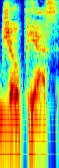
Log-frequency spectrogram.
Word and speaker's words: JPS: And JPS, we we pronounce it JOPS.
